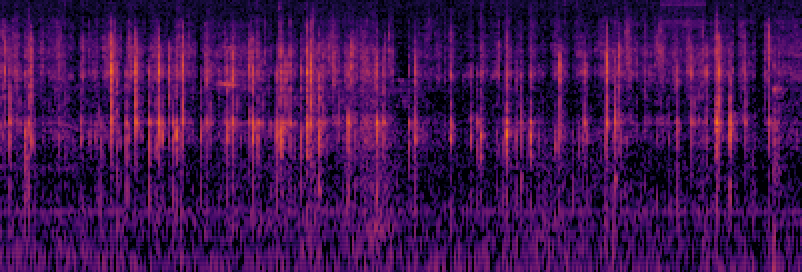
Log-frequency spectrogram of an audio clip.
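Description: Wooden stick stirring thick acrylic paint, thinned with a squirt of water, in a plastic cup: faint, irregular little clicks and scrapes as the stick works the paint against the cup.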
